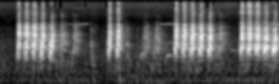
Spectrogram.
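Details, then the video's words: Myna giving harsh, rasping bursts of five or six rapid buzzy pulses, spaced by short pauses, with one brief burst in between; quiet background. "rame bersama burung jalak"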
